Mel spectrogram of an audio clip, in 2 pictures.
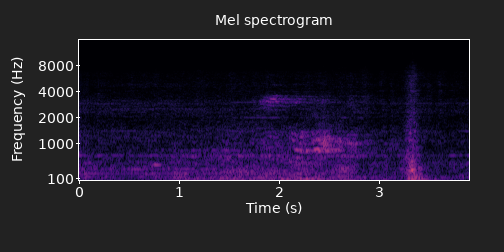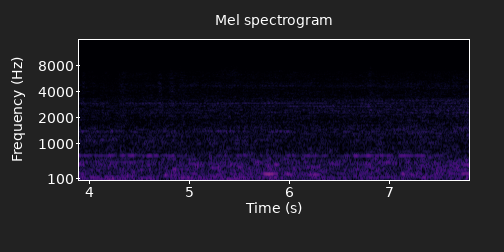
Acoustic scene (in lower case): subway train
